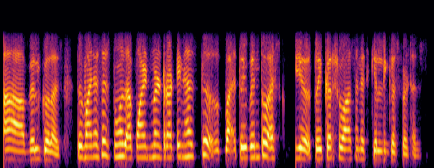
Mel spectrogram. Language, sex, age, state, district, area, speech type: Kashmiri, male, 18-30, Jammu and Kashmir, Anantnag, rural, conversation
